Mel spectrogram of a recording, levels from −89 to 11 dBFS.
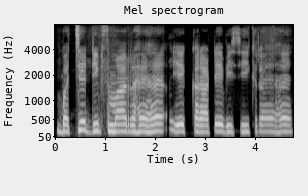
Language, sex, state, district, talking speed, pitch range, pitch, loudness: Hindi, male, Uttar Pradesh, Deoria, 150 wpm, 175-185 Hz, 180 Hz, -13 LUFS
